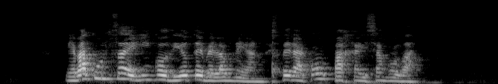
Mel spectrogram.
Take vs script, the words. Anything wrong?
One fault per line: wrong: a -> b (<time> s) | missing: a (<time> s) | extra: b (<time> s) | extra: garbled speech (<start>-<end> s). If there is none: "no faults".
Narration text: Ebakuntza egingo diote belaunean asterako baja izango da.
no faults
